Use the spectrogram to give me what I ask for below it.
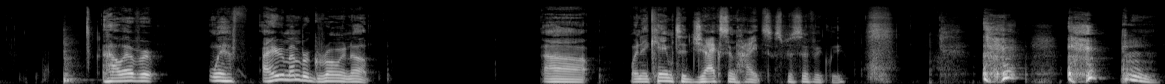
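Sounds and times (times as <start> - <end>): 
speech: 1.0 - 3.8, 5.4 - 9.0, 11.3 - 11.6
person coughing: 9.8 - 11.6.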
